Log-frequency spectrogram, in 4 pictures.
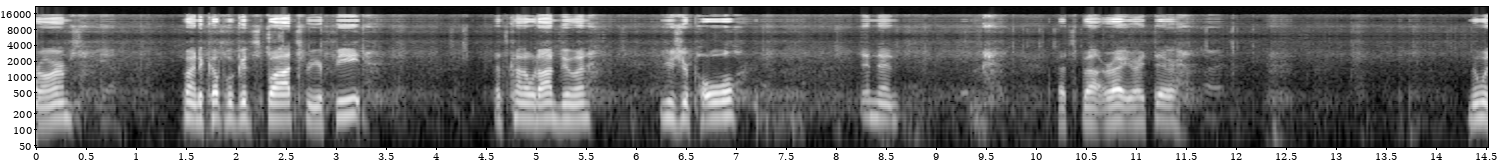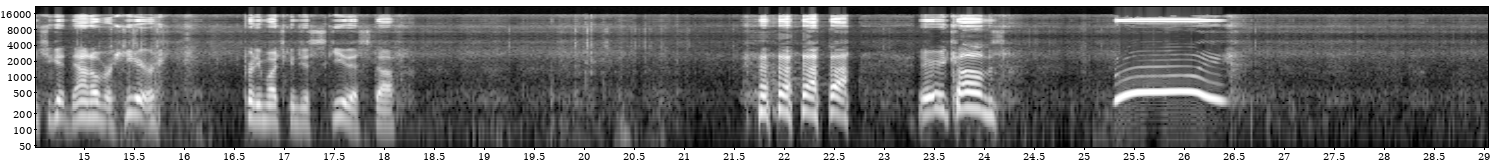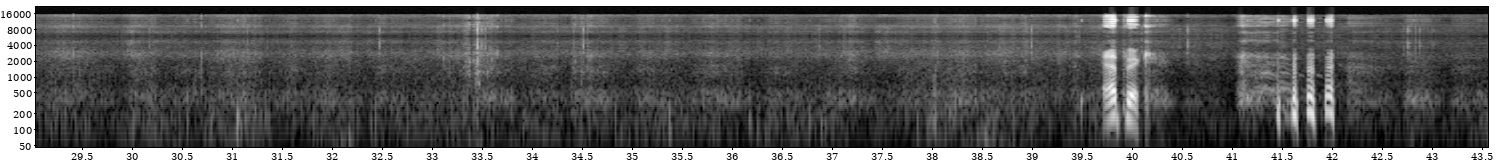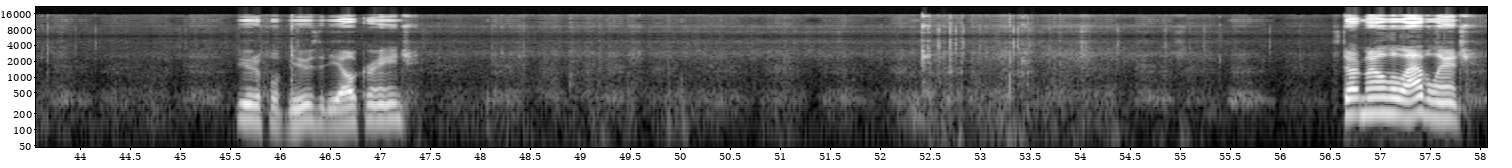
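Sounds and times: skis sliding through snow: 0.0 - 57.8
person whooping yell: 25.2 - 26.6.

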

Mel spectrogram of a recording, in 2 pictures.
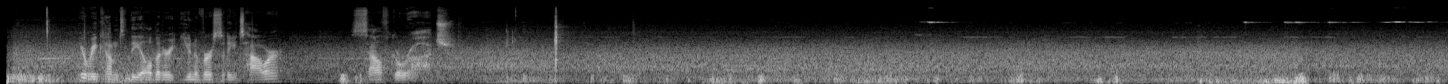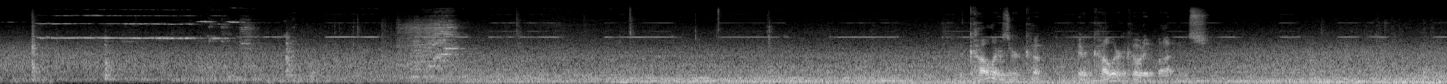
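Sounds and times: steady background noise: 0.3 - 28.9
elevator doors opening: 7.8 - 10.1, 10.7 - 28.9
high repeating beep: 18.9 - 28.9.

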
